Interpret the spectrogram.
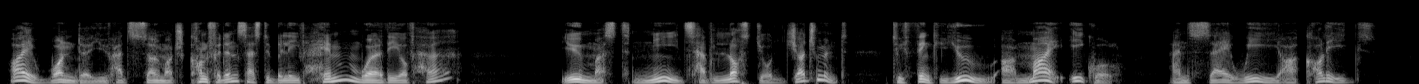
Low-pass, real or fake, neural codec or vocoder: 7.2 kHz; real; none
